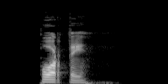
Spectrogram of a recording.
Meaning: nominative/accusative plural of порт (port)
- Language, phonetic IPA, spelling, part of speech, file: Russian, [ˈportɨ], порты, noun, Ru-по́рты.ogg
